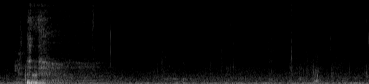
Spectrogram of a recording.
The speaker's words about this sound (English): Excuse me, I need to take a drink of water.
